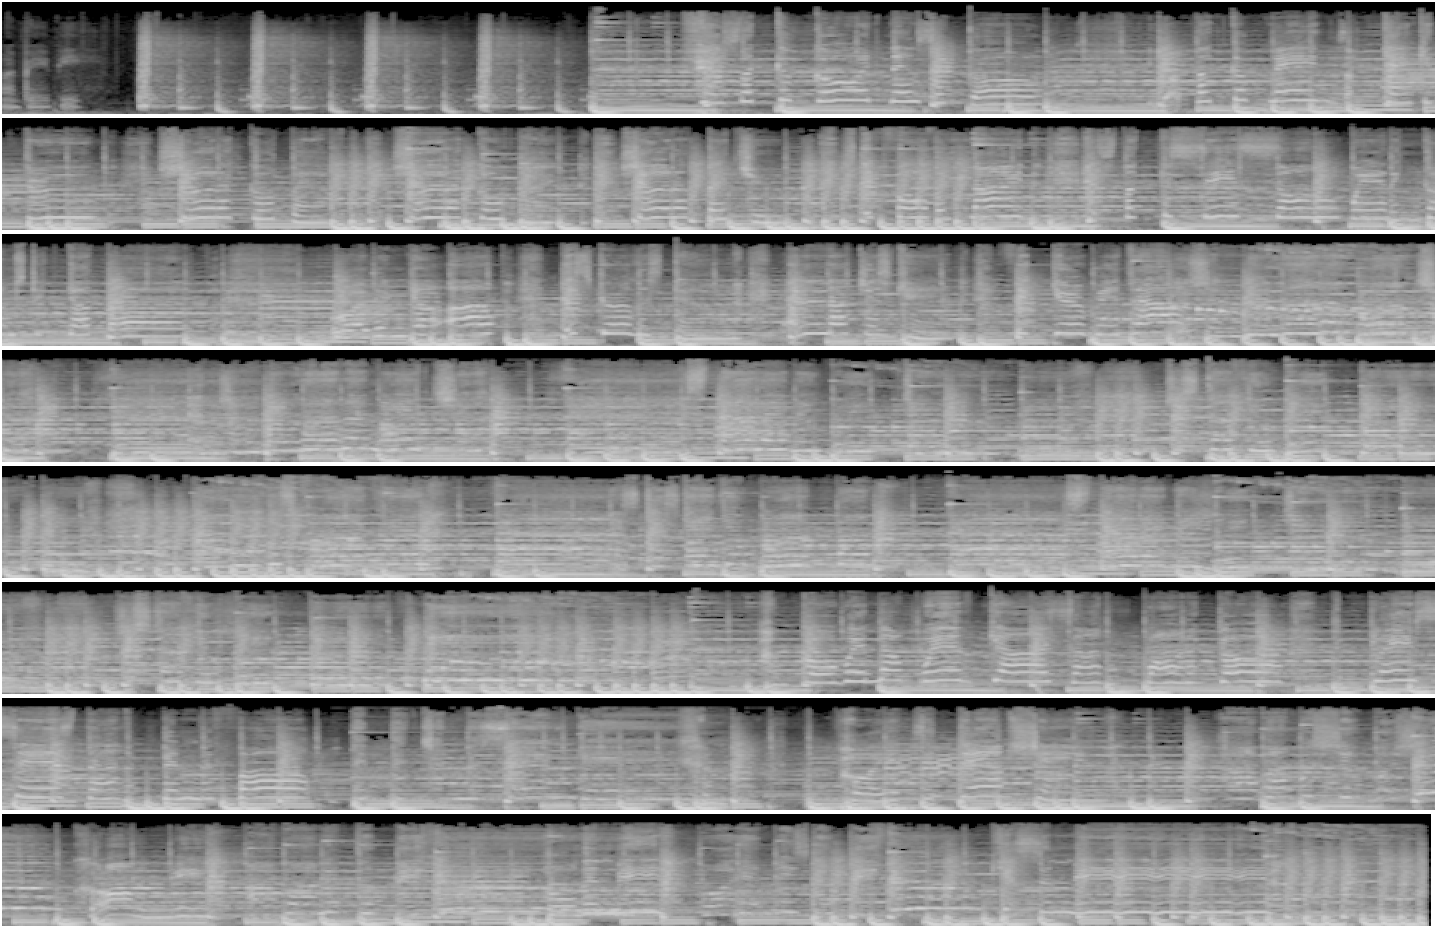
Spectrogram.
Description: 話はそれましたが、本作も所々Neo Soul風味を感じさせる良曲がちらほら。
